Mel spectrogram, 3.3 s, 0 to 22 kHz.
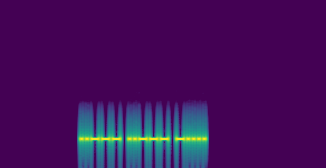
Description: Morse code, heard as a keyed tone, about 44 wpm, 700 Hz. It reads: 226
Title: Common Cut Numbers - 3-Digit 45wpm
